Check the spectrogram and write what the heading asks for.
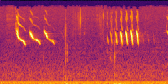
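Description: A European greenfinch sings in two quick bursts: first three descending whistled notes, then a fast run of bright trilled notes, over a low steady background hum.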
